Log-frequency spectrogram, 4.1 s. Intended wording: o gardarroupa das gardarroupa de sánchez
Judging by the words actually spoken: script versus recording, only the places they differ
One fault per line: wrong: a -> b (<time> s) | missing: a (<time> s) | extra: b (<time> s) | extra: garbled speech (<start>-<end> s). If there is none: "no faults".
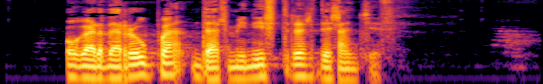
wrong: gardarroupa -> ministras (1.8 s)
